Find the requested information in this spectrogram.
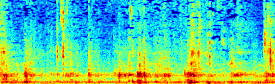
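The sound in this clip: Chewing of a chip dipped in molten raclette cheese, a faint run of soft, irregular crunches and wet mouth sounds with no talk over them.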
